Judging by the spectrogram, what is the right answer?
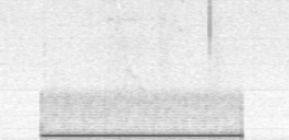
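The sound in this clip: Telephone ringing tone as a call is placed: one steady, unbroken tone lasting about two seconds, alone, with near silence before and after.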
